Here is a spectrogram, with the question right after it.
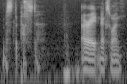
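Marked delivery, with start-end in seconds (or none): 0.1-0.8 whispered echo of a silly name; mock-solemn whisper. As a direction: breathe the name out, unvoiced. Echoing name in a hushed aside.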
